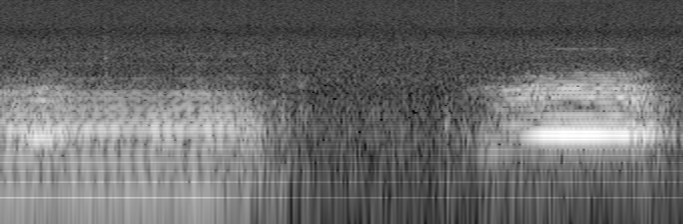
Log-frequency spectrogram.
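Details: A heifer on a Polish farm moos while calving with difficulty. Two sustained lows: the first is deep and about two seconds long, the second is higher, steady and louder, with a quiet pause between them.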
